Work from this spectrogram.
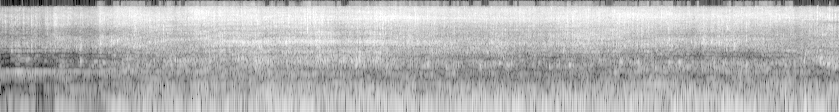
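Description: A horizontal jet of water in a physics demonstration makes a steady, hissing gush. It swells after the first second and holds loud and constant, with no talking.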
